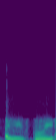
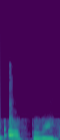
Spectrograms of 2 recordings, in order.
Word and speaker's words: Avebury: So when we look at a wondrous stone circle, and I'm most fortunate to live by, called Avebury Henge, but I love how Americans say Avebury, they say Asbury Henge, and I like that.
